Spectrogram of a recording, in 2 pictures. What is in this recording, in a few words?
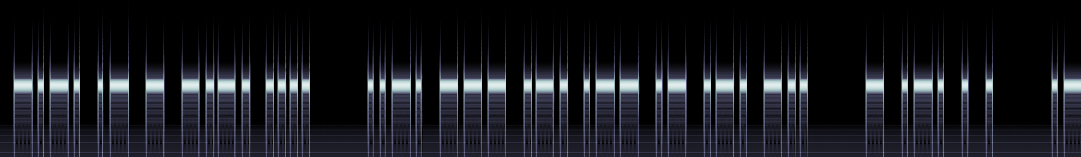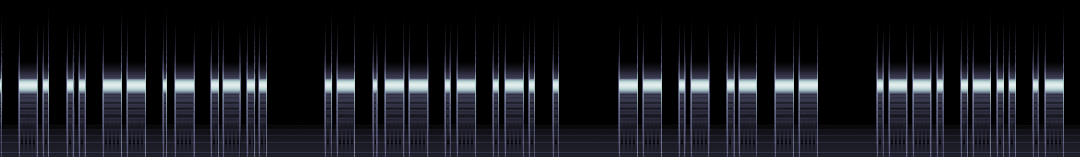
Koch Morse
